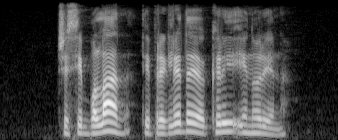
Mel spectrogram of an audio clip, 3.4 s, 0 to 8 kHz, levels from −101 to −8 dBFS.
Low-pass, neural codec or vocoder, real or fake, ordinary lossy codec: 7.2 kHz; none; real; none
